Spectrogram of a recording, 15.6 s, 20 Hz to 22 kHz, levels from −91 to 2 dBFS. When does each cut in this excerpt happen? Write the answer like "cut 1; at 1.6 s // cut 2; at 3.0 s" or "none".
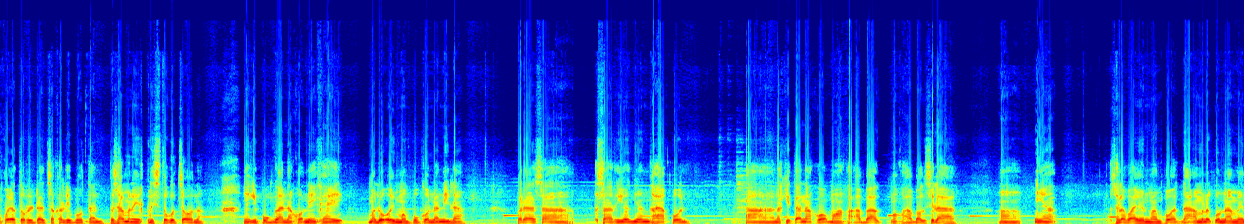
none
